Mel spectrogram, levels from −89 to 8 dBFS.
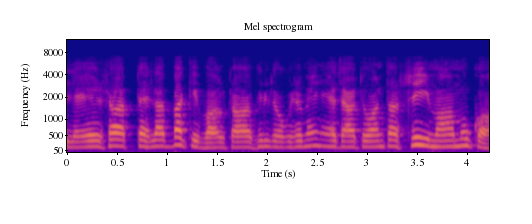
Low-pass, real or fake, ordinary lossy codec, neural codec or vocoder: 7.2 kHz; real; none; none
